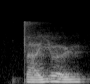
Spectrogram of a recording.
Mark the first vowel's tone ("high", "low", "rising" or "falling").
rising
